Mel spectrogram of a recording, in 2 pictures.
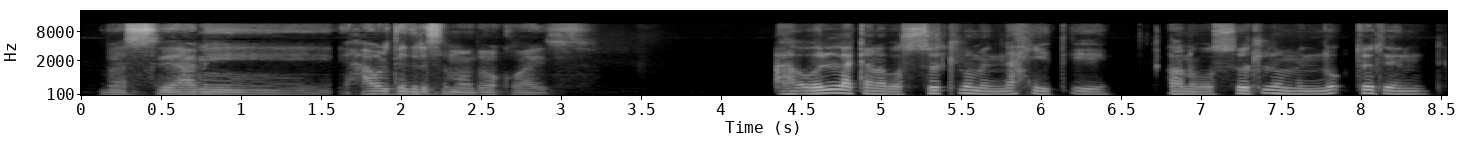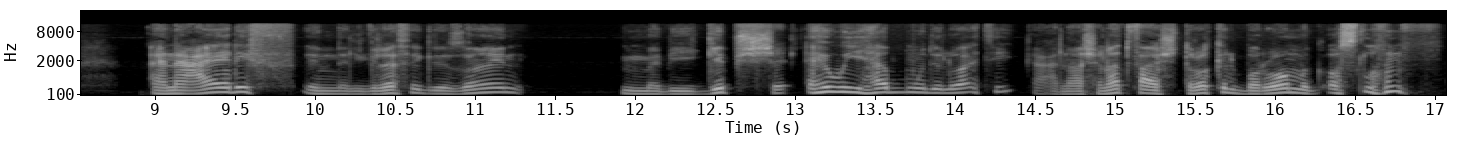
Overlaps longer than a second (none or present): none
